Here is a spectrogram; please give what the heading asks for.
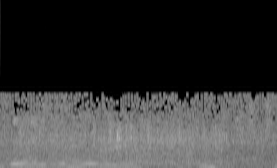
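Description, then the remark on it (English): Steady, dense hiss of rain falling outside a dispensary in a house with blown-out windows in a ruined North African town fills the whole clip at an even level, with faint low murmuring voices mixed underneath. “In a small dispensary set up in a house with windows blown out, a group of German soldiers huddle out of the rain.”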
